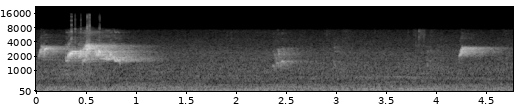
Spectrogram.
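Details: Red-whiskered bulbul: a loud burst of bright, slurred whistles at the start, followed by a pause, a soft brief note, and another short whistled phrase near the end.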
